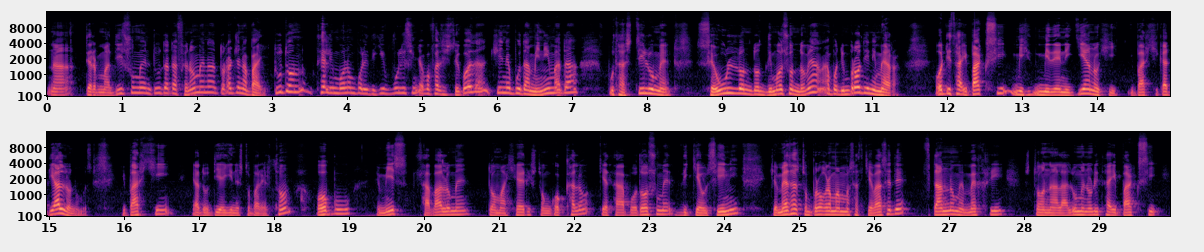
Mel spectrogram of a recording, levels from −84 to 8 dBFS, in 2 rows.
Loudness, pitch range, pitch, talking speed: -21 LUFS, 125-190 Hz, 150 Hz, 150 wpm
